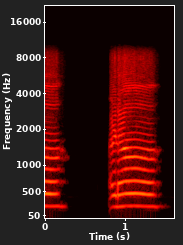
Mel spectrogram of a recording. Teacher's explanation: इसके उच्चारण में जिव्या जो है काफी झटके से नीचे आती है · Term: उत्क्षिप्त वर्ण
